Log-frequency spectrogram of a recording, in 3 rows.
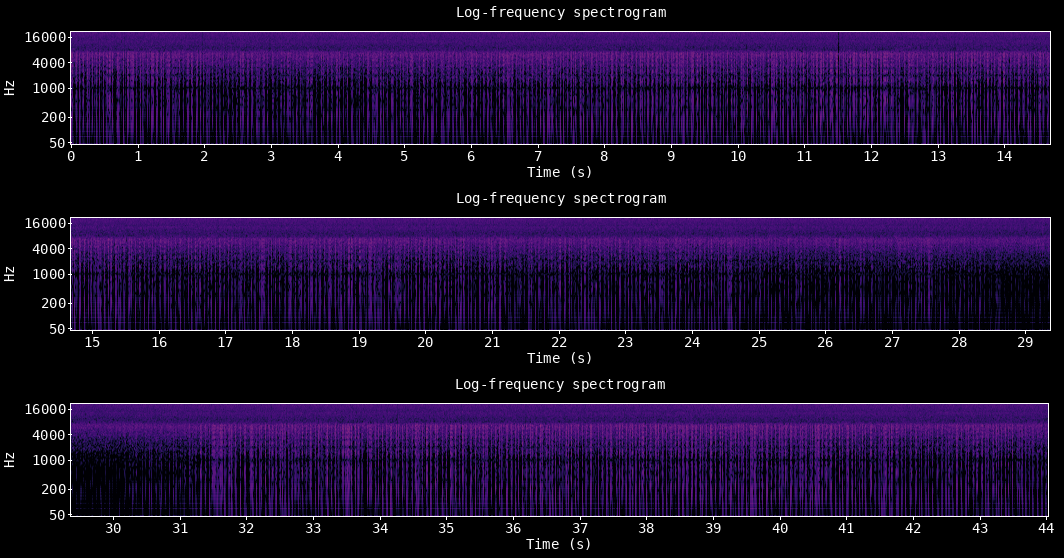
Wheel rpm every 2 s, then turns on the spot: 230, 230, 230, 220, 230, 220, 230, 240, 230, 230, 220, 220, 210, 220, 220, 220, 230, 230, 230, 220, 230, 220.
none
